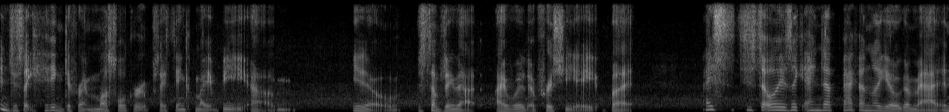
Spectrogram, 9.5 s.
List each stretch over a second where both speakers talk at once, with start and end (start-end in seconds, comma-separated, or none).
none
